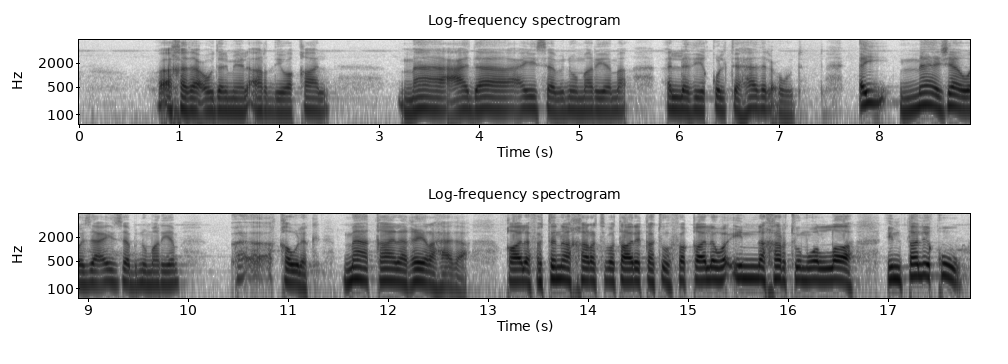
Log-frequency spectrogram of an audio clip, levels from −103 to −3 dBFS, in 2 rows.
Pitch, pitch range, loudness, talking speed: 140 Hz, 130-160 Hz, -16 LUFS, 110 wpm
